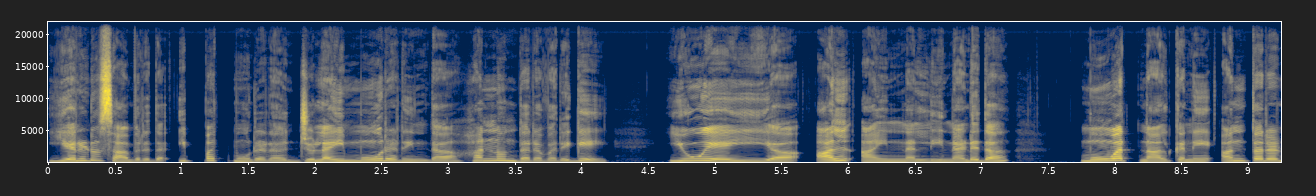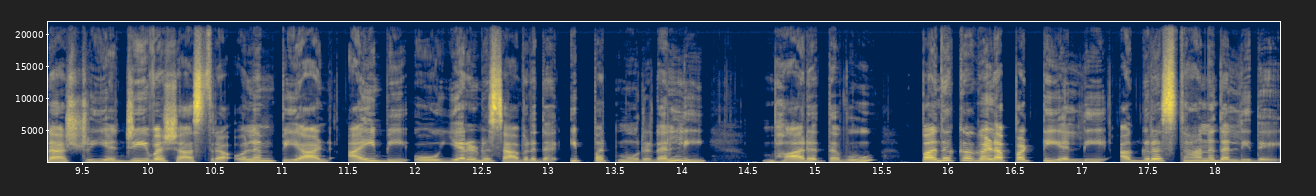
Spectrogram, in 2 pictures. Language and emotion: Kannada, neutral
